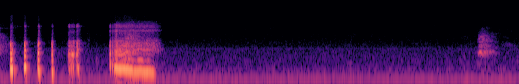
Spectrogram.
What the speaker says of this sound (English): The dogs are playing upstairs.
